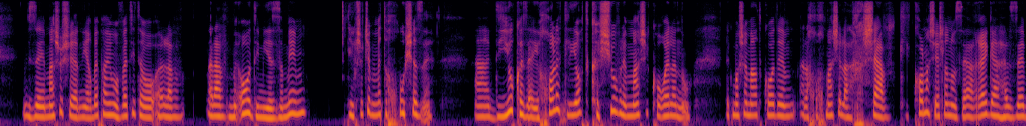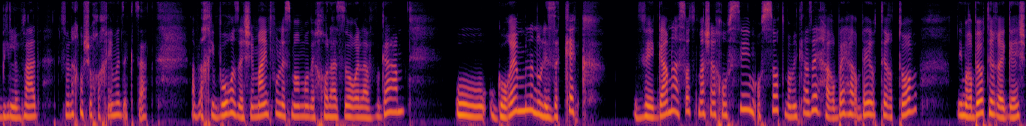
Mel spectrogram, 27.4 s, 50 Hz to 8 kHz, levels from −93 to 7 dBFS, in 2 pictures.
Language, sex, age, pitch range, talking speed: Hebrew, female, 30-49, 205-260 Hz, 170 wpm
